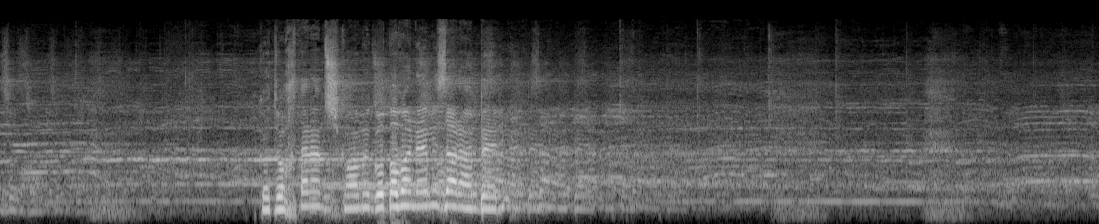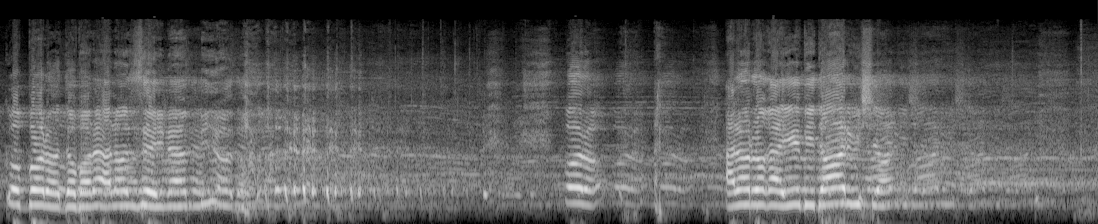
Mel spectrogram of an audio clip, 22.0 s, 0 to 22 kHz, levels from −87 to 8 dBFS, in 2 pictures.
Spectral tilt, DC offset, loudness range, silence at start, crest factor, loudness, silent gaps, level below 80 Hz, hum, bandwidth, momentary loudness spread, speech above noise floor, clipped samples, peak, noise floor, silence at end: -3.5 dB/octave; under 0.1%; 20 LU; 0 s; 14 dB; -12 LUFS; none; -54 dBFS; none; 16 kHz; 23 LU; 24 dB; under 0.1%; 0 dBFS; -34 dBFS; 0 s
